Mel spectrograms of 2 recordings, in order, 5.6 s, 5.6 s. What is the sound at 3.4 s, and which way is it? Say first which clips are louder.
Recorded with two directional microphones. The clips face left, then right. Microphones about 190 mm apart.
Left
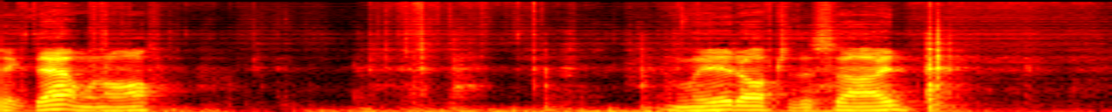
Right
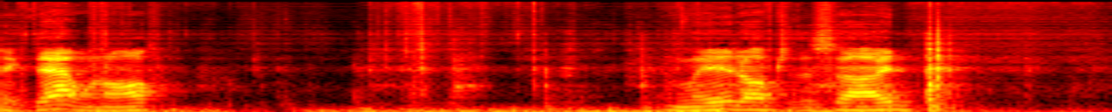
Speech: left 8 dB; 60° left (ahead or behind).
